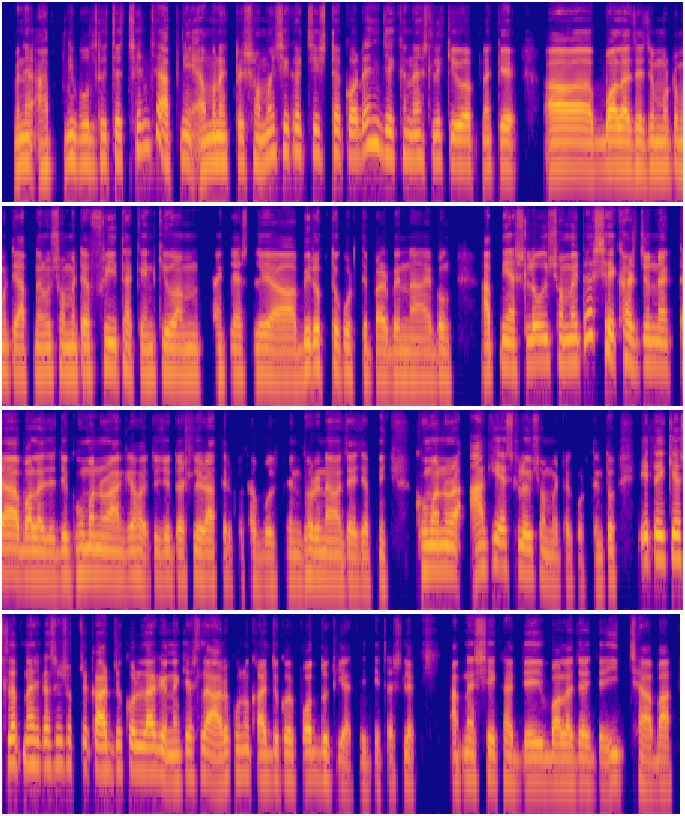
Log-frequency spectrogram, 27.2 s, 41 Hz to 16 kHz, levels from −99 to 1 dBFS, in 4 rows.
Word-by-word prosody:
মানে 140 +2 +1 0.2
আপনি 125 +5 -5
বলতে 140 +1 -2
চাচ্ছেন 175 +7 -2
যে, - - -2
আপনি 150 +2 -7 0.2
এমন 140 +3 +2
একটা 140 - -4
সময় 145 +5 -1
শেখার 185 -1 -1
চেষ্টা 175 0 -1
করেন 190 +8 +2
যেখানে 160 -2 -2
আসলে 150 +1 -5
কেউ 135 -1 +3
আপনাকে 125 0 -2 0.5
আ - - +7 0.5
বলা 125 -1 +8
যায় 125 -2 0
যে - - 0
মোটামুটি 125 -1 -4
আপনার 115 0 -6
ওই - - -6
সময়টা 120 0 0
ফ্রি 140 - 0
থাকেন। 115 -2 -4
কেউ 125 -1 0
আম 115 - -5 0.2
আপনাকে 115 0 -9
আসলে 115 +1 -7 0.2
আ - - +2 0.2
বিরক্ত 135 0 +2
করতে 120 -1 -4
পারবে 105 0 0
না 105 - -2
এবং 110 +3 -2 0.4
আপনি 145 - -2
আসলে 145 +2 -1
ঐ - - +1
সময়টা 155 - +1
শেখার 165 -2 +4
জন্য 145 -1 +1
একটা 135 -1 0 0.2
বলা 120 -1 +4
যায় 115 -1 -5
যে - - +3
ঘুমানোর 130 -1 0
আগে 120 +2 -3
হয়তো 120 - -4
যেটা 115 -2 -3
আসলে 120 - -2
রাতের 110 - -3
কথা 110 - -10
বলছেন, 105 +1 -6
ধরে 125 -1 0
নেওয়া 110 0 0
যায় 105 - 0
যে - - -2
আপনি 110 - -8 0.4
ঘুমানোর 145 -1 +3 0.3
আগে 150 +4 -1
আসলে 145 -2 -4
ওই - - -5
সময়টা 105 -4 -8
করতেন। 100 - -12
তো - - +3 0.3
এটাই 195 - +5
কি - - +3
আসলে 190 +1 +2
আপনার 185 0 0
কাছে 180 +1 -1
সবচেয়ে 175 0 -7
কার্যকর 155 +1 +4
লাগে? 145 -2 +6
নাকি 120 +3 -3
আসলে 145 +2 +1
আরো 110 - +2
কোন 140 0 -5
কার্যকর 125 +1 0
পদ্ধতি 130 -1 0
আছে - - -17
যেটা - - -10
আসলে - - -4 0.4
আপনার 125 -1 -2
শেখার 120 -2 -1
যেই 115 0 +2 0.2
বলা 110 0 +3
যায় 110 -2 0
যে - - -5
ইচ্ছা 120 - -6
বা 105 - +4
130 Hz, 200 wpm, -23 LUFS, 120-150 Hz, 0.5 s, বলা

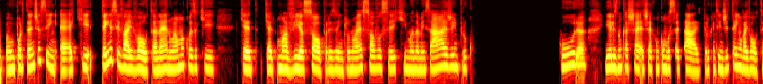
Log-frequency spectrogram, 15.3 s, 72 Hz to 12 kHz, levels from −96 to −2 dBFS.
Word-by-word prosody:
o 180 - +2
importante, 200 +6 +1
assim, 250 -11 -3
é 170 0 +2
que 200 +4 -4
tenha 230 +7 +6
esse 305 -4 0
vai 200 -3 +6
e - - -3
volta, 175 -2 +2
né, 180 +2 +3
não 185 -1 -1
é 185 - +1
uma 215 +3 -1
coisa 205 -2 -3
que 190 -2 -7 0.5
que - - 0
é 185 -1 +9 0.3
que - - -5
é 185 - +3
uma 190 -1 +2
via 185 +2 +3
só, 185 0 +3
por 175 0 -6
exemplo, 175 0 -4
não 180 0 -3
é 185 +3 +1
só 200 -1 -2
você 190 -1 -5
que 190 +1 -11
manda 180 0 -3
mensagem, 200 +5 0
procu 190 -2 -11 1.7
cura, 210 - +1 0.4
e 195 - -2
eles 200 0 +3
nunca 200 +1 -3
che 195 -1 +1
checam 185 0 -2
como 195 +1 -3
você 185 0 -3
tá, 180 -3 +3
pelo 180 - -4
que 185 - -9
eu - - -2
entendi, 185 -1 -4
tem 215 +1 -2
o - - 0
vai 185 -2 +2
e - - -7
volta, 175 -1 -4
190 Hz, 200 wpm, -23 LUFS, 180-200 Hz, 1.7 s, é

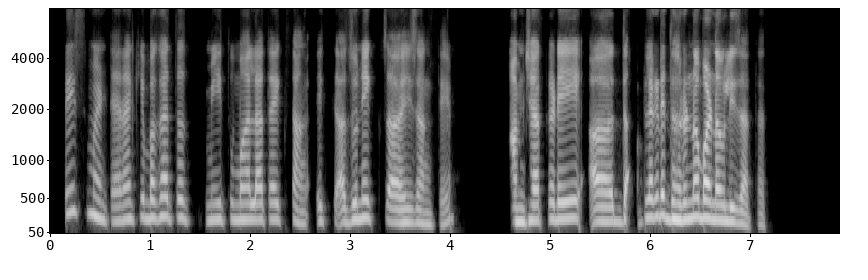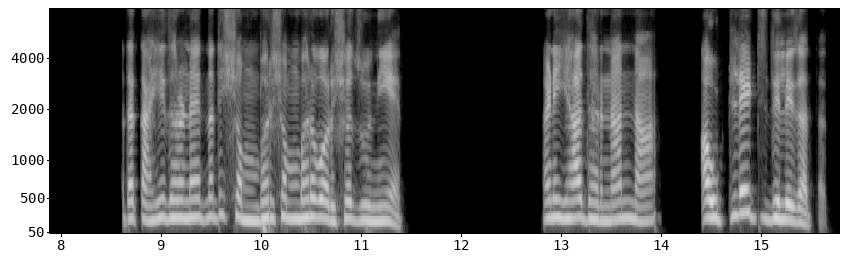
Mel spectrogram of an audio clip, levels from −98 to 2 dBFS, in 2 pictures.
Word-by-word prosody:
तेचं 305 0 -7
म्हणते 205 -8 -3
ना, 215 +2 -1
की 245 - -5
बघा 235 +2 0
त 240 - -2 0.3
मी 210 +1 -3
तुम्हाला 215 0 0
आता 215 +1 -3
एक 215 -2 -4
सांग 180 -4 -4
एक 195 0 -11
अजून 210 +5 -1
एक 235 -2 +1
हे 175 -1 +2
सांगते. 155 -2 -6 0.6
आमच्याकडे 215 +4 +2
अ, 190 0 +3
ध 180 - -4
आपल्याकडे 245 +9 +1
धरणं 220 +4 +5
बनवली 205 -5 +6
जातात. 145 -2 -5 1.5
आता 225 +1 +1
काही 215 +1 0
धरणं 235 0 +2
आहेत 240 -2 -1
ना, 250 - -1
ती 275 - -6
100-100 230 0 0
वर्ष 220 -4 +1
जुनी 195 -1 0
आहेत. 155 -8 -3 1.4
आणि 235 +2 +2
ह्या 230 +1 +5
धरणांना 205 -1 -1 0.5
आउटलेट्स 235 +2 +2
दिले 215 -2 +4
जातात 175 -5 -4
215 Hz, 150 wpm, -22 LUFS, 195-235 Hz, 1.5 s, बनवली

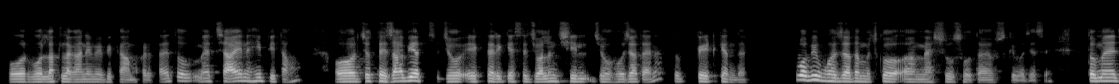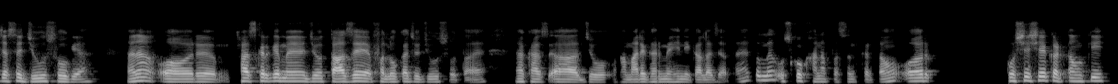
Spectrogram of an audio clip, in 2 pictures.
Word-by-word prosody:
और 125 0 +3
वो 125 +2 +1
लत 130 +2 0
लगाने 120 -1 0
में 120 -1 -5
भी 120 - -6
काम 110 -2 -5
करता 105 -1 -8
है, - - -2
तो 155 +1 -2
मैं 145 - -1
चाय 145 +2 +5
नहीं 160 +1 -1
पीता 135 - -4
हूँ। 165 +7 -12 0.3
और 135 +1 +6
जो 150 +2 0
तेज़ाबियत, 150 +4 +5 0.2
जो 135 0 +2
एक 135 0 -1
तरीक़े 135 0 +1
से 135 +1 -5
ज्वलनशील 135 +1 0
जो 125 -2 -2
हो 120 0 -2
जाता 125 -2 0
है 115 - -3
ना - - -9
अ, - - -2 0.2
पेट 140 -3 +2
के - - 0
अंदर, 110 -3 -6 0.5
वो 210 -1 +8
भी 210 +1 +5
बहुत 160 -6 +3
ज़्यादा 140 0 +3
मुझको 130 +1 0
अ, 120 0 -1
महसूस 115 +1 -6
होता 105 - -6
है 105 - -5
उसके 105 +1 -12
वज़ह 95 -1 -10
से। - - -17 0.4
तो 160 - +6
मैं 160 0 +4
जैसे 150 +1 +1
जूस 140 +2 -1
हो 135 -1 +3
गया, 120 0 -2 0.5
है - - +3
ना, 170 0 +4
और 125 -3 +2 0.5
ख़ास 150 -1 +4
करके 160 0 +3
मैं 150 -1 +2
जो 140 +1 0
ताज़े 135 +2 +5
फलों 130 -1 -1
का 135 - 0
जो 130 -1 -4
जूस 125 +1 -7
होता - - -8
है 115 - -12 0.3
अ, 130 - 0
ख़ास 125 -2 -2
अ, 120 -1 +3
जो 110 -1 -3
हमारे 115 +2 0
घर 125 0 -4
में 125 - -2
ही 125 - -5
निकाला 115 -2 -2
जाता 125 +4 -10
है, - - -7
तो 200 +2 -3
मैं 205 +1 0
उसको 160 - -2
खाना 130 -1 -4
पसंद 120 -2 -11
करता 110 -3 -6
हूँ। 160 +4 -2
और 155 +1 0 0.7
कोशिश 165 +2 +1
ये 185 - +5
करता 165 -4 0
हूँ 145 -1 -2
कि 165 -1 0
135 Hz, 235 wpm, -25 LUFS, 120-150 Hz, 0.7 s, वो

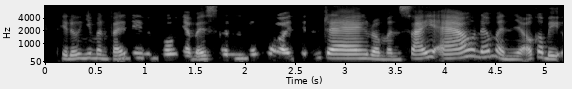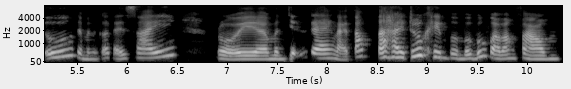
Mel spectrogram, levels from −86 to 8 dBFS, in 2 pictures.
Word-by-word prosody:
thì 200 - -5
đương 210 +3 -2
nhiên 235 - -6
mình 220 -3 -4
phải 190 +5 0
đi 250 - -7 0.2
vô 220 - +1
nhà 180 - -1
vệ 175 - +2
sinh 210 +2 -5
đúng 215 - -5
rồi, - - +2
chỉnh 470 - -17
trang 220 -2 +4
rồi 190 -2 +1
mình 170 -1 -7
sấy 230 - +1
áo, 250 +10 +2
nếu 290 +1 -1
mình 190 - -3
nhỡ 170 - -2
có 280 - +2
bị 185 -8 -3
ướt 310 +7 +1
thì - - -3
mình 175 -1 -8
có 245 - -3
thể 205 - -4
sấy, 255 - 0 0.4
rồi, 185 -2 +4
à, 180 -1 +5
mình 185 0 -2
chỉnh 245 - -2
trang 230 -2 +4
lại 195 - -2
tóc 300 +2 0
tai 270 +1 +5
trước 340 +8 +4
khi 285 - 0
mà 230 -2 -6
mà 200 +1 -2
bước 290 +8 -3
vào 205 - +3
văn 205 +2 -2
phòng. 185 0 +2
220 Hz, 260 wpm, -26 LUFS, 190-265 Hz, 0.4 s, à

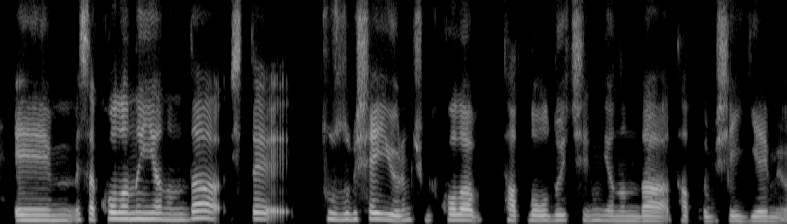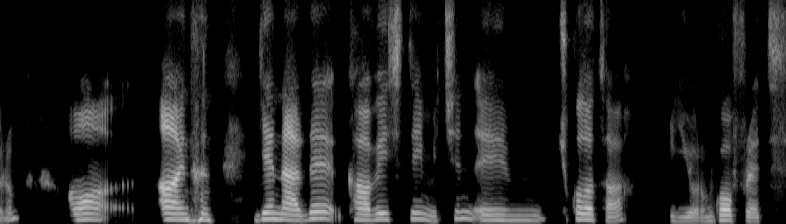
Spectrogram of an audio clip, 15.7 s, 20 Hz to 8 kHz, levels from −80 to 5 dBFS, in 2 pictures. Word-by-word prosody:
Emm, 185 -1 +1
mesela 195 +2 +4
kolanın 230 -1 +3
yanında, 220 +2 +1
işte, 370 - -2 0.4
tuzlu 210 -2 -3
bir - - -3
şey 220 -1 +3
yiyorum 190 -1 -2
çünkü 185 -5 -11
kola 190 -3 +2 0.3
tatlı 180 -1 -4
olduğu 180 +1 -2
için 185 0 -6
yanında 165 -1 -2
tatlı 160 -1 -9
bir - - -8
şey 165 0 -3
yiyemiyorum 160 - -5 0.5
ama 200 +1 +2 0.5
Aynen, 205 -3 +6 0.4
genelde 215 +1 +4
kahve 200 +1 +3
içtiğim 215 -2 -3
için, 240 +9 -5
emm, 180 -2 -5 0.2
çikolata 200 -6 0 0.5
yiyorum, 150 0 -8
gofret, 160 -5 +1
190 Hz, 110 wpm, -24 LUFS, 175-215 Hz, 0.5 s, Aynen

